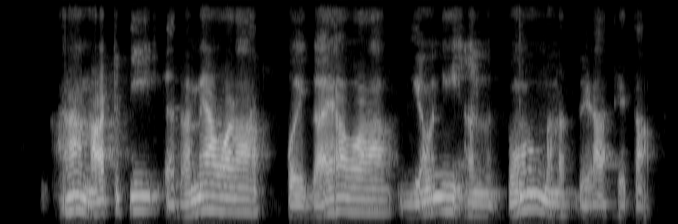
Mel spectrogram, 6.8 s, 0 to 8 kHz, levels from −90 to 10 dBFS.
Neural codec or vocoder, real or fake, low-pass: codec, 32 kHz, 1.9 kbps, SNAC; fake; 7.2 kHz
